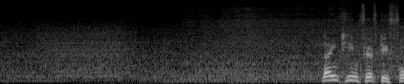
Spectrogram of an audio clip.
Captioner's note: steam hissing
